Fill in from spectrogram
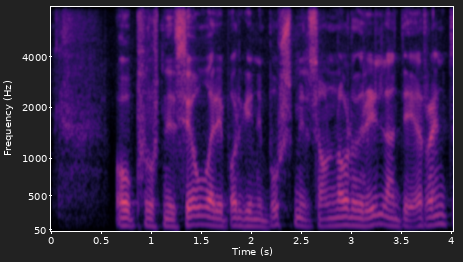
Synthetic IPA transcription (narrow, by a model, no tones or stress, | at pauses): ɔɣpʰɾuht̪nɪðθjoːwvaɾipɔɾcɪnːɪpusmilsawnɔɾðʏɾilant̪ɪrejnt̪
